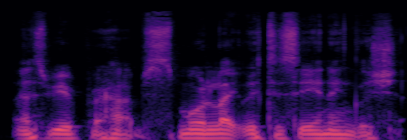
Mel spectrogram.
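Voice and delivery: ordinary delivery

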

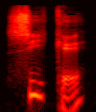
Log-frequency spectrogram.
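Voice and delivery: "sí que" said slowly, word by word; slow, deliberate. Shown as a demonstration. Teacher isolating the phrase, slow and careful. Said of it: "to emphasize that verb".

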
